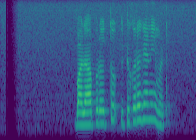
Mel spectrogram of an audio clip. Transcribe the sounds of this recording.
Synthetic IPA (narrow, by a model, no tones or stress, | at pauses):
balaːpuɾot̪ːuʔiʈukəɾəɡæniːməʈə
